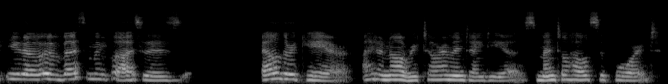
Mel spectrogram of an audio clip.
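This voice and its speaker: Steady and mellow at a medium pitch, the Romanian attorney on an education board speaks to a virtual community meetup through a video call. She sounds earnest and uplifting, delivering emphatic lists in a slow, deliberate way.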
